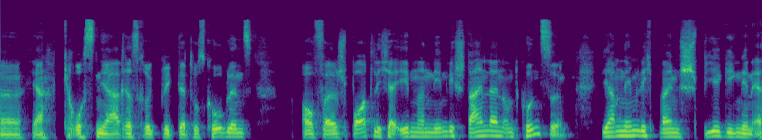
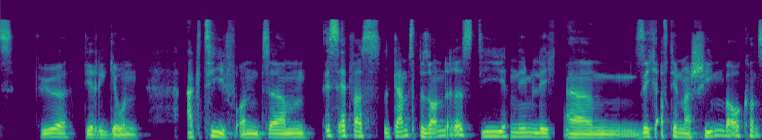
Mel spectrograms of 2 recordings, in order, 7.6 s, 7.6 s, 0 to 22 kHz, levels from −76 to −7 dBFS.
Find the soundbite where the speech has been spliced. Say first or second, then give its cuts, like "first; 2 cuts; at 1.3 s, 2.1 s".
second; 3 cuts; at 3.2 s, 5.1 s, 5.5 s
